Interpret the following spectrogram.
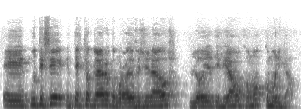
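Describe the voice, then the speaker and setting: A man's voice: a little high, fast talker, reverberant, lo-fi sound. A man teaching a radio course, explaining step by step with many fillers and restarts. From Uruguay. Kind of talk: online class lecture.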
